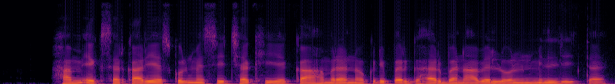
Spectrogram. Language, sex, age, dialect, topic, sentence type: Magahi, male, 51-55, Central/Standard, banking, question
